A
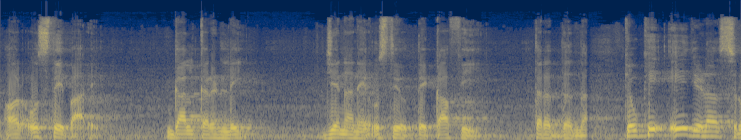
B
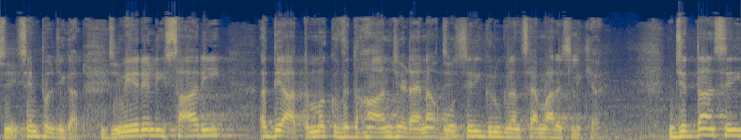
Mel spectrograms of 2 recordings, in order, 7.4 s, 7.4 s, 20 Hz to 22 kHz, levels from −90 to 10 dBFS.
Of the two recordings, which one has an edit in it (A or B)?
A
